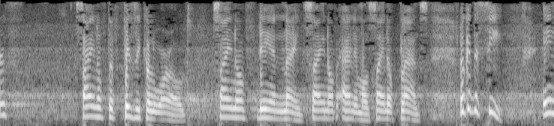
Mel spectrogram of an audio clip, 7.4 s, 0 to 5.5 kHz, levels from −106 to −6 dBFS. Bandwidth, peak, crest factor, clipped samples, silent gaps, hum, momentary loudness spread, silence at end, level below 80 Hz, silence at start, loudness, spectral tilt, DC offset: 5.4 kHz; -4 dBFS; 16 dB; under 0.1%; none; none; 15 LU; 0 s; -54 dBFS; 0 s; -19 LUFS; -6 dB/octave; under 0.1%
